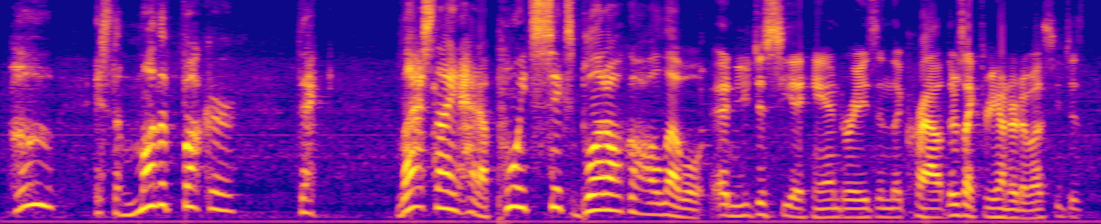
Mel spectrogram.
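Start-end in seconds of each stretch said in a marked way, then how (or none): 0.1-5.3 high, loud drill commander yell; angry commander. Retold or imitated. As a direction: bark it at the whole formation. Commander yelling at formation.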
